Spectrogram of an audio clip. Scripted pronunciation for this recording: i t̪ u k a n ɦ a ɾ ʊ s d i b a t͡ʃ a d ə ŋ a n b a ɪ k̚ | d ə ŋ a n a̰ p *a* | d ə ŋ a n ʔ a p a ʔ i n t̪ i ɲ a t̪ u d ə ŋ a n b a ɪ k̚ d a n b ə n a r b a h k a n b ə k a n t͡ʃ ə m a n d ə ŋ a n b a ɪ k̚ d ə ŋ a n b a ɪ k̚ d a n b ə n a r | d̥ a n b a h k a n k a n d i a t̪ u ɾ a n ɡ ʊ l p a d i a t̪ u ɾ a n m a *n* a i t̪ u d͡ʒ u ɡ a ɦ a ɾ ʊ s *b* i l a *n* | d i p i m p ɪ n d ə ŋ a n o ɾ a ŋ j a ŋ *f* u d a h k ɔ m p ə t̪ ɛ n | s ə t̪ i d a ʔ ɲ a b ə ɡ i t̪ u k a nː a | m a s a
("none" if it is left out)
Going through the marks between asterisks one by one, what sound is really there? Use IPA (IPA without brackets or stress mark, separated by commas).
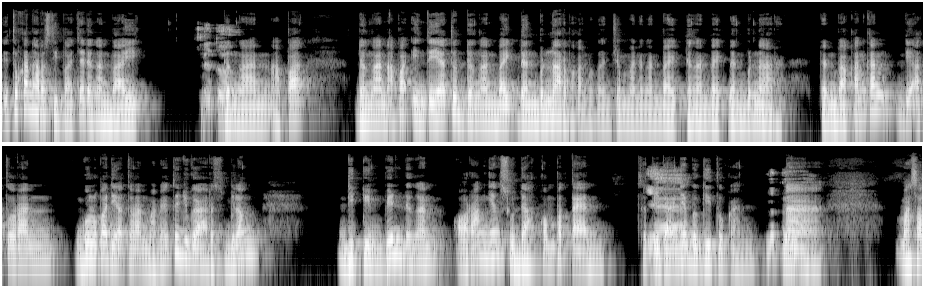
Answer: a, n, b, ŋ, s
